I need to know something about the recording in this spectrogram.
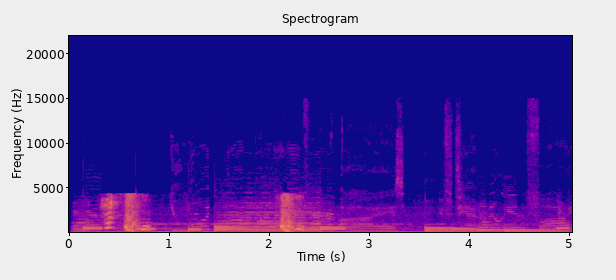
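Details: Two quick sneezes from a male K-pop singer of TXT, from a sneezing compilation, over steady background music; sneezing.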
